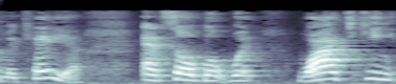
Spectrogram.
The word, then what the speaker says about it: Micaiah: There was a prophet named King Micaiah, I believe you pronounce it Micaiah.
